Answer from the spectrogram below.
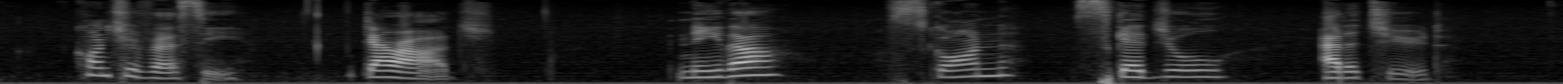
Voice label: female, Australia; 6 words

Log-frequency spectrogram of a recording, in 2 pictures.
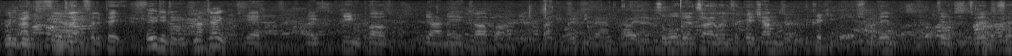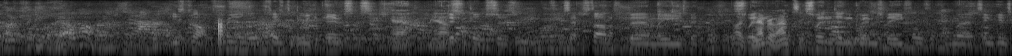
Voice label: pub chat

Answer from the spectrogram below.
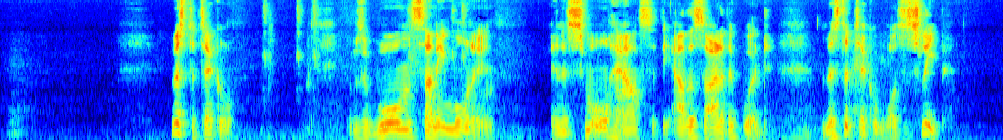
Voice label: male, New Zealand; mr tickle; christchurch

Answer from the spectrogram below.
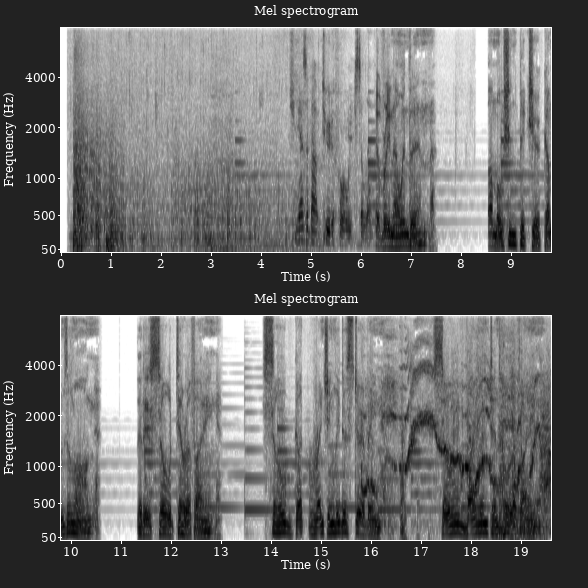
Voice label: vo trailer

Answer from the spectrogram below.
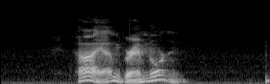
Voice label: impression; graham norton

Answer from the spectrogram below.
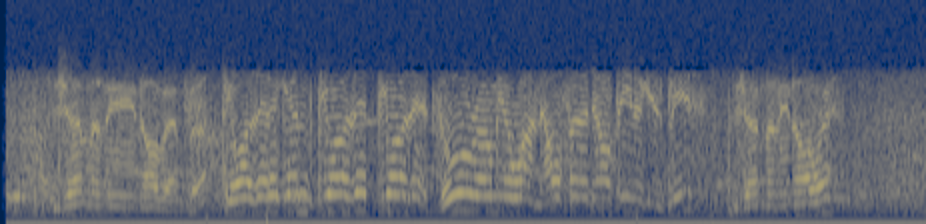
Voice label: on 6m SSB

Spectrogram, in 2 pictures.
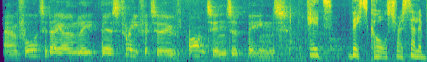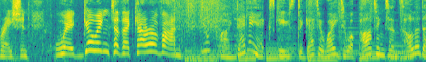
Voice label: radio; newton hall caravan park; north west

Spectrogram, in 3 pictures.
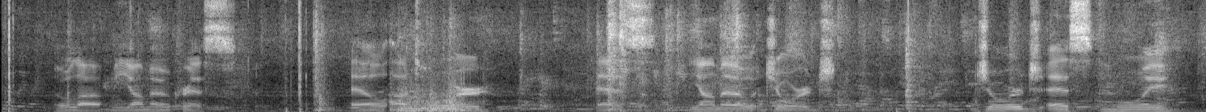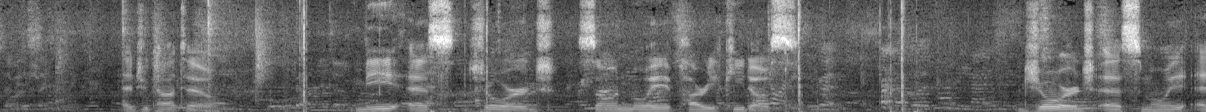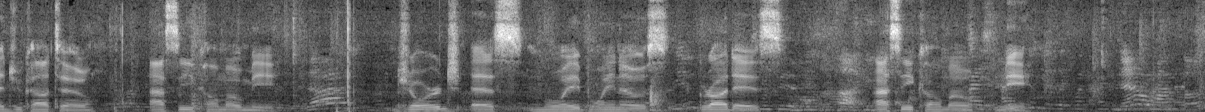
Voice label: spanish speaking exam

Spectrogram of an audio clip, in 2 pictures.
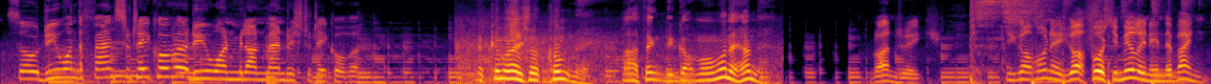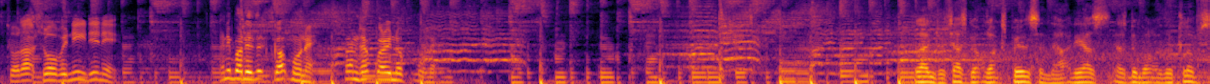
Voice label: voxpop; swfc

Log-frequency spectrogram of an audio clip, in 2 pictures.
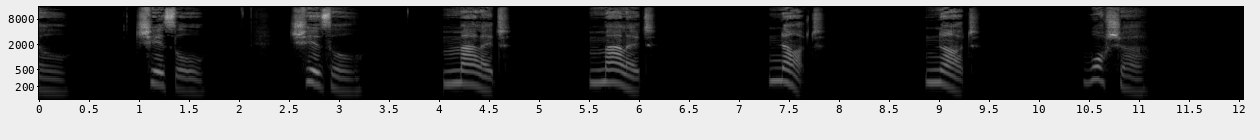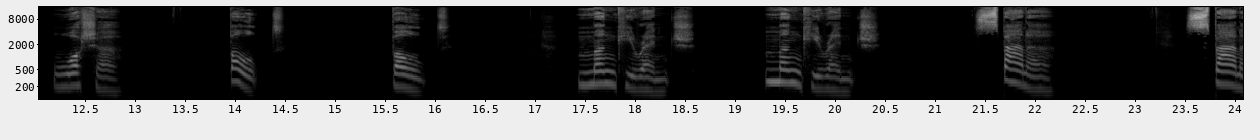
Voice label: british accent vocab practice; workshop tools

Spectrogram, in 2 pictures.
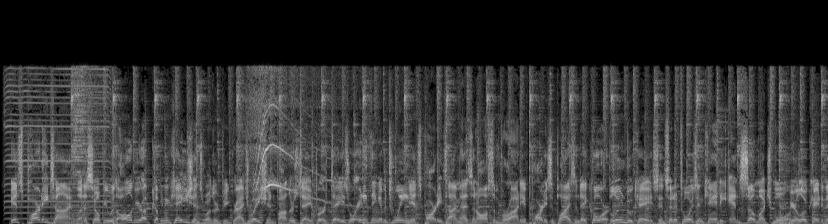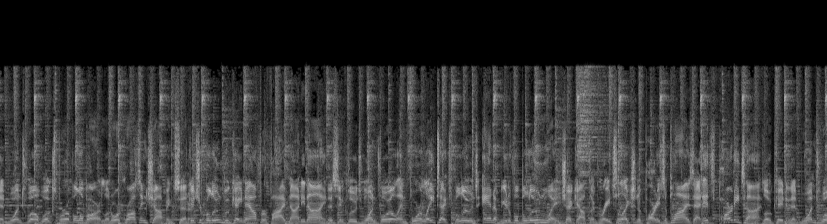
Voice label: radio commercial

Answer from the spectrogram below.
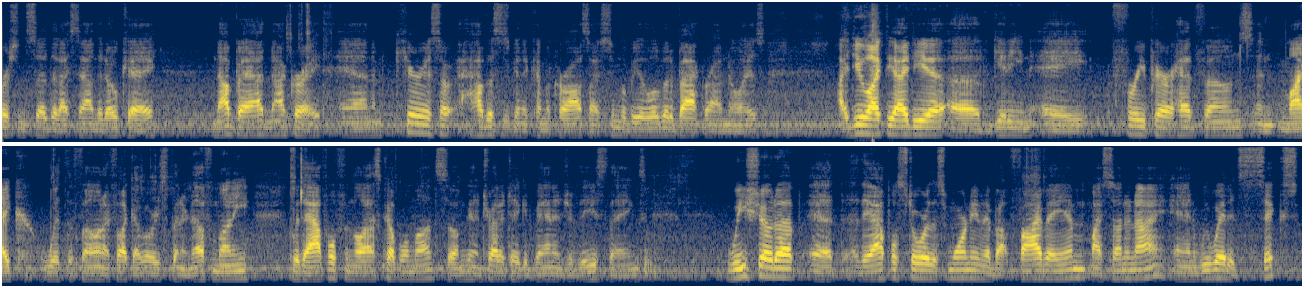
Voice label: iphone 4 mic test

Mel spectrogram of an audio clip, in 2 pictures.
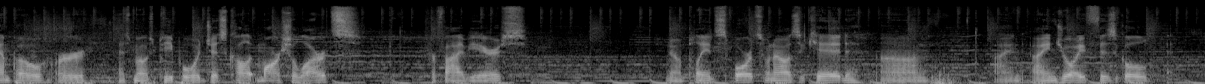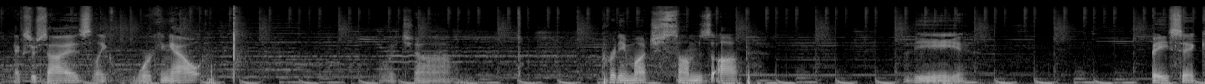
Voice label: self intro w music bed

